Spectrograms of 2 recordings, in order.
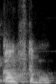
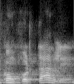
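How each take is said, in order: First: "comfortable" squeezed to COMF-tu-bul, lower; English three syllables. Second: "confortable" read the Spanish way, con-for-ta-ble; read as spelt. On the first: Teacher correcting the spelt-out reading, comfortable in three English syllables. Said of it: "No, dice comfortable". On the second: Teacher imitating a learner reading the word, confortable pronounced as spelt. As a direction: sound out every written syllable of "confortable", Spanish vowels. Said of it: "Uno la lee y dice". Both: Shown as a demonstration.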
